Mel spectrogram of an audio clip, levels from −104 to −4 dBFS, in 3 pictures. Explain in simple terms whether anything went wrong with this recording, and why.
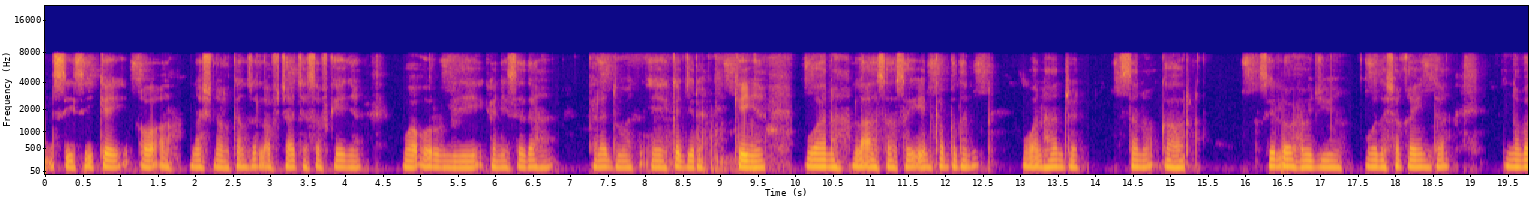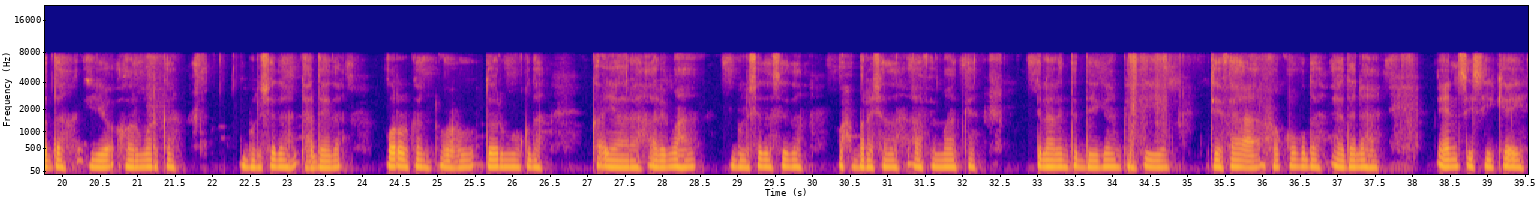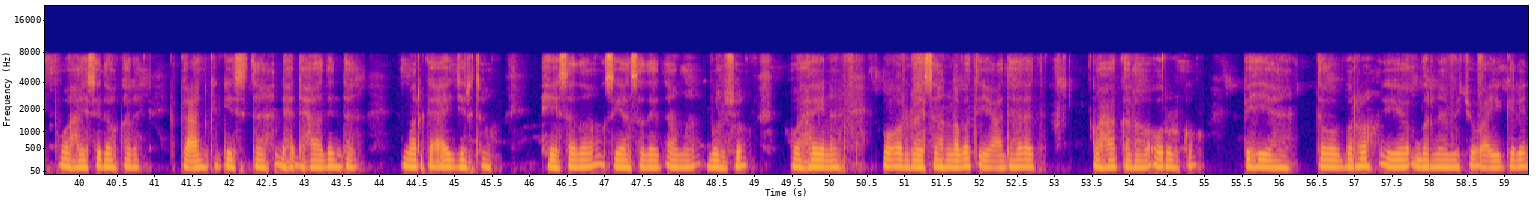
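Around 16.48 to 16.53 seconds there is a brief hole in the speech, about 20 ms long, which fits a single lost packet. This is packet loss on an ADPCM call: the missing piece was simply filled with silence, so the gap has hard edges rather than a fade. The clear, wideband sound of the G.722 wideband telephone coding can be heard around it.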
